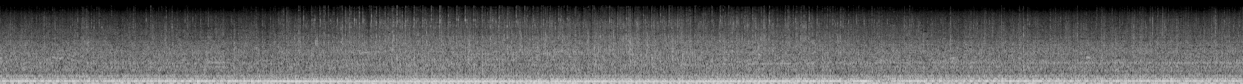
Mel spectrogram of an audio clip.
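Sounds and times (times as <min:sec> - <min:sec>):
Panther engine revving: 0:00.0 - 0:12.4.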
